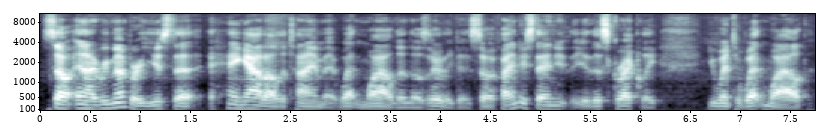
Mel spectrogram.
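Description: A man hosting a casual interview with a slightly low voice. He asks his guest relaxed, joking questions. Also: brisk.

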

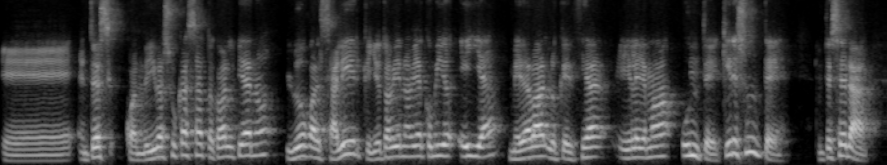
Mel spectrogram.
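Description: Man telling a relaxed anecdote. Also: sits high, fast, hardly any pauses. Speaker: podcast co-host. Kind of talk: casual chat, storytelling.

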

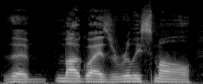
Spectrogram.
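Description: A man's voice: mid-range voice, level tone, a little slow, clean tone, no room sound. Chatty man geeking out on pop culture. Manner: enthusiastic, rambling, laughs often. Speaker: podcast co-host, comic shop worker. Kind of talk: casual chat.

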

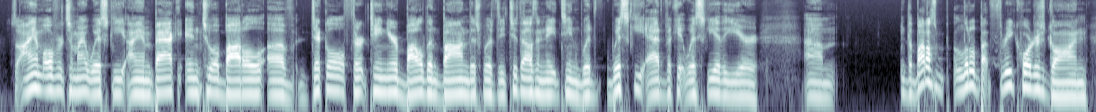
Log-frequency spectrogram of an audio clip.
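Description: A man's voice: lowish voice, darkish tone, no echo, studio quality. A young adult man hosting a casual online show, upbeat and joking in easy conversation with friends. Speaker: host. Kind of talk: casual chat.

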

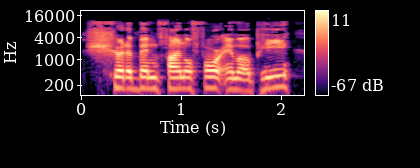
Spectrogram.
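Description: An American man with a coarse, gravelly voice hoarse from a cold, giving grandly emphatic sports fan commentary as a caller in a live audio chat. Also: a little high, flat delivery, moderate pace, no echo, studio quality. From Kansas, United States. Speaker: guest caller, basketball fan.

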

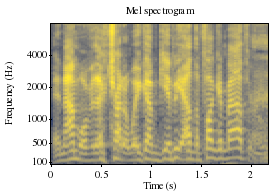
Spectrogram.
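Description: A man chatting on a podcast, excitedly retelling a shared story and laughing often. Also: a little high, rapid-fire. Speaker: podcast co-host. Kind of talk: casual chat.

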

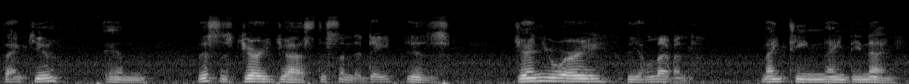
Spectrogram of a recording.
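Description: Older man speaking haltingly on noisy tape. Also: mid-range voice, warm tone. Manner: halting, deliberate, with long pauses. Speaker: musician introducing an archival band recording. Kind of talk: unscripted spoken notes recorded on tape.

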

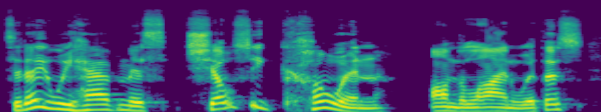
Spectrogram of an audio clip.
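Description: A man's voice: on the high side, very animated, normal speed, fairly bright tone, dry recording, clean studio sound. A man hosting a podcast, delivering scripted intros in an upbeat, peppy show-host manner.

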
